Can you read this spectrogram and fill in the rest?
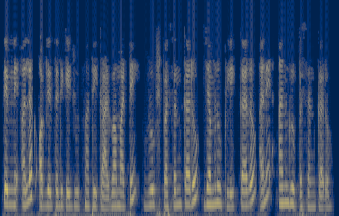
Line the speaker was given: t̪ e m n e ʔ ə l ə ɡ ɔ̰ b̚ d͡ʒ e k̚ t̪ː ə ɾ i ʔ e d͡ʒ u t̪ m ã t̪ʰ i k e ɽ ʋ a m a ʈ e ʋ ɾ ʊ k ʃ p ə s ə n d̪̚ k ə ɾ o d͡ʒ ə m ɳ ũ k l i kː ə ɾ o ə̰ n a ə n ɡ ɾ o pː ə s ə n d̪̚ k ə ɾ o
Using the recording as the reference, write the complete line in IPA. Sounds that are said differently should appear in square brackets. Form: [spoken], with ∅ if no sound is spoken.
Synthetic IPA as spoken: t̪ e m n e ʔ ə l ə ɡ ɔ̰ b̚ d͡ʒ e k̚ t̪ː ə ɾ i [k] e d͡ʒ u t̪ m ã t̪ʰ i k [a] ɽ ʋ a m a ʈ e ʋ ɾ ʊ k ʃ p ə s ə n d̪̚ k ə ɾ o d͡ʒ ə m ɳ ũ k l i kː ə ɾ o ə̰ n [e] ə n ɡ ɾ [u] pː ə s ə n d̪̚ k ə ɾ o

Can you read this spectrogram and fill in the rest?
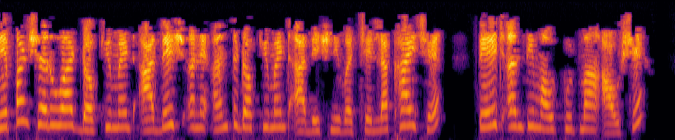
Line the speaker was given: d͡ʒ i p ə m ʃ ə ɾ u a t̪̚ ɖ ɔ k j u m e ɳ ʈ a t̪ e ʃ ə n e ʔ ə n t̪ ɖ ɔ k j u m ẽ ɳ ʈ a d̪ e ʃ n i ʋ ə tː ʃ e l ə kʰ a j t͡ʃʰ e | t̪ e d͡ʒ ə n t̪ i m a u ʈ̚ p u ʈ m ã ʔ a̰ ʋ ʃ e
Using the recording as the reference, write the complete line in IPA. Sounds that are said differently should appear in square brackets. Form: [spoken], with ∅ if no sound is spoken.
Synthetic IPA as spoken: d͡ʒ [e] p ə [ɳ] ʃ ə ɾ u a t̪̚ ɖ ɔ k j u m e ɳ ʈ a [d̪] e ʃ ə n e ʔ ə n t̪ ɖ ɔ k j u m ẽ ɳ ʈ a d̪ e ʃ n i ʋ ə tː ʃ e l ə kʰ a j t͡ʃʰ e | t̪ e d͡ʒ ə n t̪ i m a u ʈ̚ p u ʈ m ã ʔ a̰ ʋ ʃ e

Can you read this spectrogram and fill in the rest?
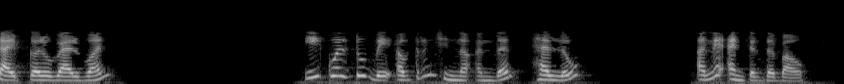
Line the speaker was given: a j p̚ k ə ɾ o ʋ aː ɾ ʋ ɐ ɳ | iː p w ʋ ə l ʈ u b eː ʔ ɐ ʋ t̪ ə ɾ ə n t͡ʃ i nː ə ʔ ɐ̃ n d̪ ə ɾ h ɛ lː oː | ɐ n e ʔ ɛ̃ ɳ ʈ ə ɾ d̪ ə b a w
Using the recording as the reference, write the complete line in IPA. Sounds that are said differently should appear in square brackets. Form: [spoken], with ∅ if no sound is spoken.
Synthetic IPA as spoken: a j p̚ k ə ɾ o ʋ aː ɾ ʋ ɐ [n] | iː [k] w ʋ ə l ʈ u b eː ʔ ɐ ʋ t̪ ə ɾ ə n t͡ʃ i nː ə ʔ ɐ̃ n d̪ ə ɾ h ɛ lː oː | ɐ n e ʔ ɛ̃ ɳ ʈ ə ɾ d̪ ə b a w

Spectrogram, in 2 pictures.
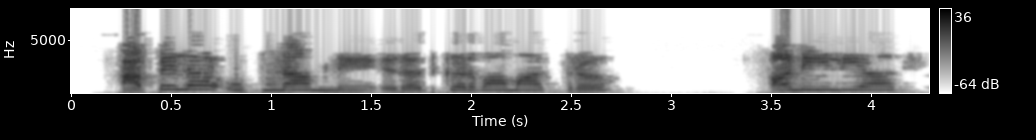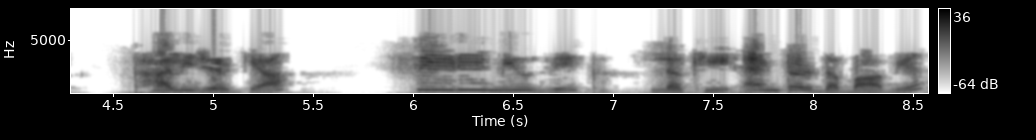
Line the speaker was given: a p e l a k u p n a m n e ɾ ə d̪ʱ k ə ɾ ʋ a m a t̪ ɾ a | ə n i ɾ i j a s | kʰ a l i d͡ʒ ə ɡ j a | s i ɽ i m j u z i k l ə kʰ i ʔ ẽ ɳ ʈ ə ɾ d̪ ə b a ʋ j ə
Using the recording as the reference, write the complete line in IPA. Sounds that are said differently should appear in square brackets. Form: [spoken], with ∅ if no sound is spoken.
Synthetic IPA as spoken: a p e l a [ʔ] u p n a m n e ɾ ə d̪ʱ k ə ɾ ʋ a m a t̪ ɾ [ə] | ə n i [l] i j a s | kʰ a l i d͡ʒ ə ɡ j a | s i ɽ i m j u z i k l ə kʰ i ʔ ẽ ɳ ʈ ə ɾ d̪ ə b a ʋ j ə

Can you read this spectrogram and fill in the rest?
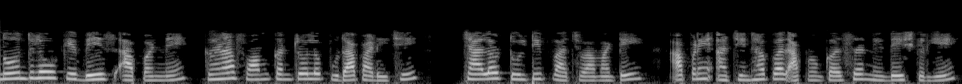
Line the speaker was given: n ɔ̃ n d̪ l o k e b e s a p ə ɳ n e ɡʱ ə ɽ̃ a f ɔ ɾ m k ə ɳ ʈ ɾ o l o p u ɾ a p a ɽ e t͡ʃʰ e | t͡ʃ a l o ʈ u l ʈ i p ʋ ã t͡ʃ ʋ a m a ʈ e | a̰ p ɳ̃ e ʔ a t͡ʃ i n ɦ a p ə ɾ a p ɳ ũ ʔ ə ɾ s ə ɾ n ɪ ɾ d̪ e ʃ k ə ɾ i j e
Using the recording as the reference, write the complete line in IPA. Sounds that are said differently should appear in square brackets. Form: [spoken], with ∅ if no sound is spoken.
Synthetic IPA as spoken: n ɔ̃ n d̪ l o k e b e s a p ə ɳ n e ɡʱ ə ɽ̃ a f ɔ ɾ m k ə ɳ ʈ ɾ o l o p u ɾ a p a ɽ e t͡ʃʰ e | t͡ʃ a l o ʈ u l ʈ i p ʋ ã t͡ʃ ʋ a m a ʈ e | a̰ p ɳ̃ e ʔ a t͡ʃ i n ɦ a p ə ɾ a p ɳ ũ [k] ə ɾ s ə ɾ n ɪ ɾ d̪ e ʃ k ə ɾ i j e

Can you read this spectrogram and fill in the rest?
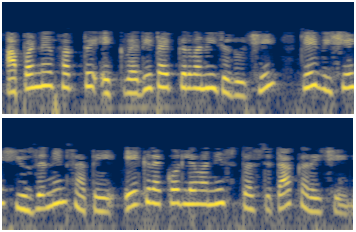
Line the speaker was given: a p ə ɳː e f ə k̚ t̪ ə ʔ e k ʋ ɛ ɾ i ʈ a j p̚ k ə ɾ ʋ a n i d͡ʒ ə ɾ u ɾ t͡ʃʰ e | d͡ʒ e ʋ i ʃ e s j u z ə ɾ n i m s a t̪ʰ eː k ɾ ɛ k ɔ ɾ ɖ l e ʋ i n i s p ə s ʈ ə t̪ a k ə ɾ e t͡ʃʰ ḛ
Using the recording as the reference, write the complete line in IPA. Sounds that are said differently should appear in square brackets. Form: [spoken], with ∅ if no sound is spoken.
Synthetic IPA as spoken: a p ə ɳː e f ə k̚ t̪ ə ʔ e k ʋ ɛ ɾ i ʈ a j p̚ k ə ɾ ʋ a n i d͡ʒ ə ɾ u ɾ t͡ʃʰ e | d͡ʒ e ʋ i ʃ e [ʃ] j u z ə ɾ n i m s a t̪ʰ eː k ɾ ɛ k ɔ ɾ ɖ l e ʋ [a] n i s p ə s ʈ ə t̪ a k ə ɾ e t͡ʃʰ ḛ

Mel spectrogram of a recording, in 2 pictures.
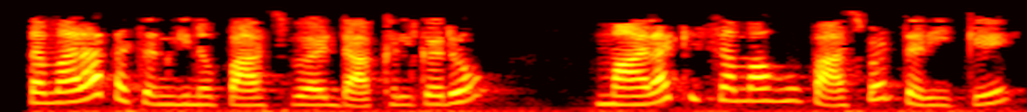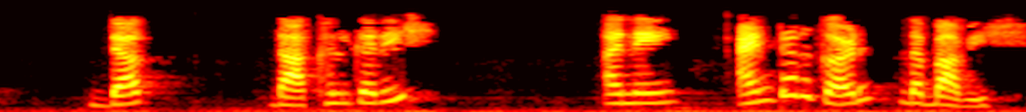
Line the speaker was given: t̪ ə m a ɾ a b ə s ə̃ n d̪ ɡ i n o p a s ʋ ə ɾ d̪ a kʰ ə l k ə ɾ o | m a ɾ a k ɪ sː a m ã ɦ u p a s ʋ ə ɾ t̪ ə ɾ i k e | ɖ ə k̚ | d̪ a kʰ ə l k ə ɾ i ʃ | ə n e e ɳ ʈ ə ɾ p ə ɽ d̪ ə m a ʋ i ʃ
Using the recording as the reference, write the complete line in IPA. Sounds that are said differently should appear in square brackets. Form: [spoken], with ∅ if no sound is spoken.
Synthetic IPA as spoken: t̪ ə m a ɾ a [p] ə s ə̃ n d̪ ɡ i n o p a s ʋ ə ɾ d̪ a kʰ ə l k ə ɾ o | m a ɾ a k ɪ sː a m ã ɦ [ũ] p a s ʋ ə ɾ t̪ ə ɾ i k e | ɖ ə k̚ | d̪ a kʰ ə l k ə ɾ i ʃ | ə n e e ɳ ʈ ə ɾ [k] ə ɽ d̪ ə [b] a ʋ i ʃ

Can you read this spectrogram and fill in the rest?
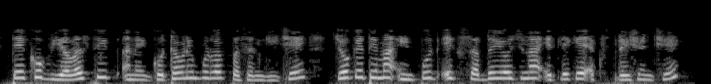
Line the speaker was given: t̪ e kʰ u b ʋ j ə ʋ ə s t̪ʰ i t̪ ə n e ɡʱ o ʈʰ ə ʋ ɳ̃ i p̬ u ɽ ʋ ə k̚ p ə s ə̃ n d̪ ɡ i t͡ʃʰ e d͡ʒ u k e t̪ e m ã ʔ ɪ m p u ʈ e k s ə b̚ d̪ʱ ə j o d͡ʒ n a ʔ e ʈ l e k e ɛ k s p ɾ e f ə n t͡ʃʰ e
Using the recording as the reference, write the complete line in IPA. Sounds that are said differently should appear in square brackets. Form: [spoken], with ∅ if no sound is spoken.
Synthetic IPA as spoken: t̪ e kʰ u b ʋ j ə ʋ ə s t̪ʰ i t̪ ə n e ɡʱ o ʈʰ ə ʋ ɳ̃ i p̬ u ɽ ʋ ə k̚ p ə s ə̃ n d̪ ɡ i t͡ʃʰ e d͡ʒ [o] k e t̪ e m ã ʔ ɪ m p u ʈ e k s ə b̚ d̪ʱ ə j o d͡ʒ n a ʔ e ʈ l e k e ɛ k s p ɾ e [ʃ] ə n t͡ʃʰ e

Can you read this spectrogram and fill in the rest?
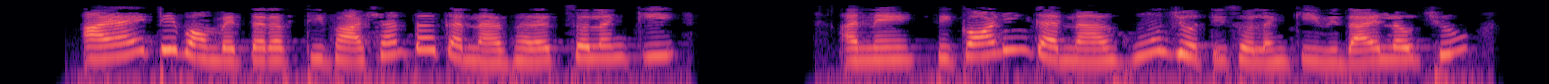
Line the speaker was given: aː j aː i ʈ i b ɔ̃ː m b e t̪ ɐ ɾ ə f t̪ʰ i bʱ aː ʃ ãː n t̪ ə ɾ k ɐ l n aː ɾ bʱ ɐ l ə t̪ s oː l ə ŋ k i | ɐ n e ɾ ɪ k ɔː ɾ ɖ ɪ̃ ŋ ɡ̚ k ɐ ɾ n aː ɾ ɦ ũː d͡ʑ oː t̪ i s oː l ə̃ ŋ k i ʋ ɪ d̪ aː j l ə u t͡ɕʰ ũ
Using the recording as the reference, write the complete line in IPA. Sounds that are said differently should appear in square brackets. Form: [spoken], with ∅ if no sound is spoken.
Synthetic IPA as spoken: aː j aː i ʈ i b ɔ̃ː m b e t̪ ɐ ɾ ə f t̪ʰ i bʱ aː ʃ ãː n t̪ ə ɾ k ɐ [ɾ] n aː ɾ bʱ ɐ [ɾ] ə t̪ s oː l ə ŋ k i | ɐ n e ɾ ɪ k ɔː ɾ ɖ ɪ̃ ŋ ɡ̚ k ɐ ɾ n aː ɾ ɦ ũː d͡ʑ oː t̪ i s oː l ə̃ ŋ k i ʋ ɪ d̪ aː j l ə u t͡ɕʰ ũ

